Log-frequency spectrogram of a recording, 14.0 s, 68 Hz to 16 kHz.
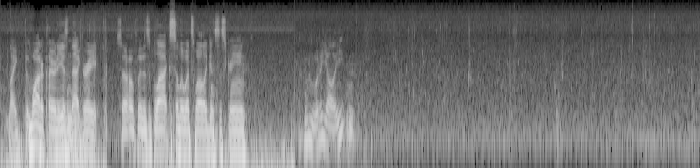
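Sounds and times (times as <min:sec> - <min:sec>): water lapping against hull: 0:06.8 - 0:14.0.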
